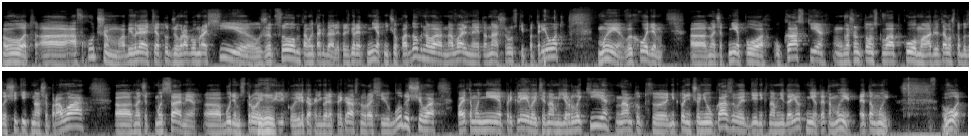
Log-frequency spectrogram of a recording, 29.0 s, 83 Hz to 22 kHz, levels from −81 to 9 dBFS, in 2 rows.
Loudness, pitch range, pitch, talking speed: -19 LUFS, 125-155 Hz, 140 Hz, 155 wpm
